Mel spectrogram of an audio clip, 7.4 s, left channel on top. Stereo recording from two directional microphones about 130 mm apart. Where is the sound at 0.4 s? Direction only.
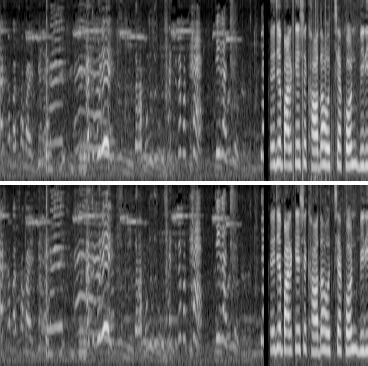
50° right (ahead or behind).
